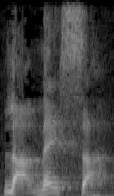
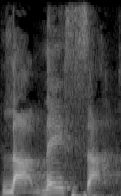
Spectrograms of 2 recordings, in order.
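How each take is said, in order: First: The stress is on the first syllable. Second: The same.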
